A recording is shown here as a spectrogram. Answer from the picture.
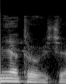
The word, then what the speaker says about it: Mijatović: Diğer bir husus, Demirtaş kararından ve Kavala davasına ilişkin Türkiye'deki gelişmeleri Doçevele'ye, Türkçe'ye değerlendiren Avrupa Konseyi İnsan Hakları Komiseri de Mijatović, yanlış okumadık, telaffuz etmiyorsam. – Mijatović, evet.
